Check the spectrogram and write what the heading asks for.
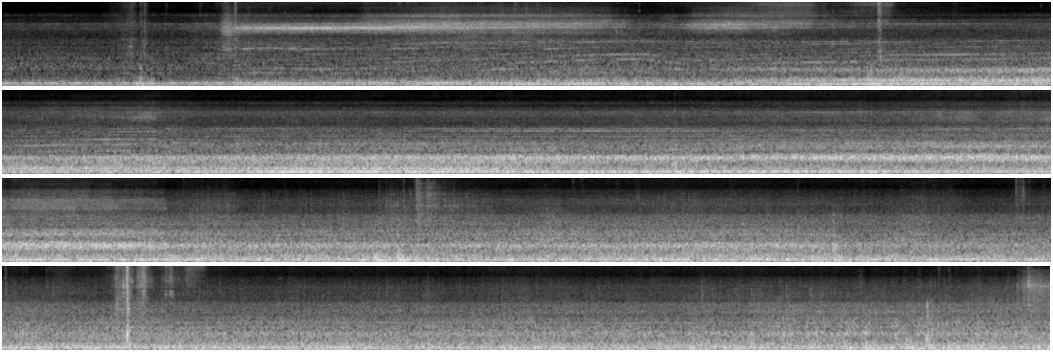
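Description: Car pulling away from a standstill and accelerating to highway speed, heard from inside the cabin. Engine and road noise grow louder over the first ten seconds, with a rising whine early on, then hold steady as the car cruises.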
